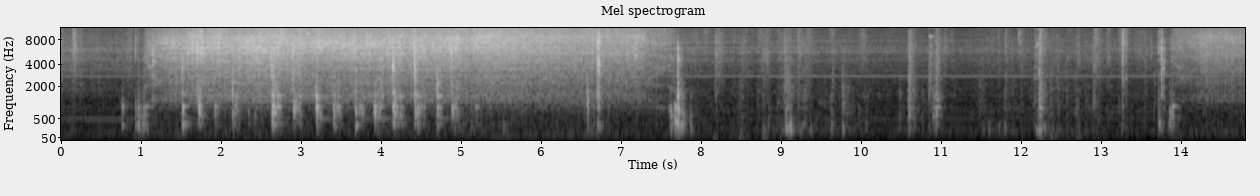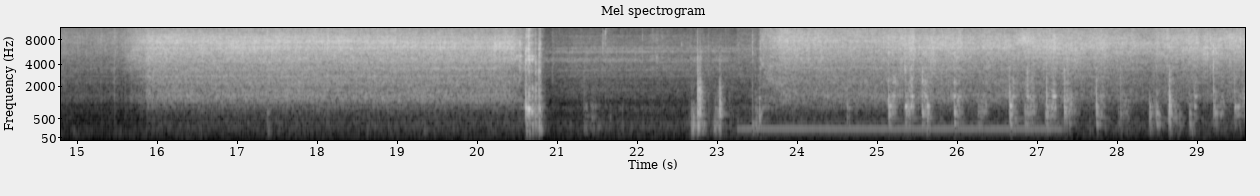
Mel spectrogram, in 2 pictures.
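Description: Shiitake slices, bok choy and mushroom-stem nuggets sizzling in a nonstick frying pan, with the clicks and clatter of the food being stirred and shaken. The sizzle comes and goes in stretches, with a sharp knock about 21 seconds in.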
